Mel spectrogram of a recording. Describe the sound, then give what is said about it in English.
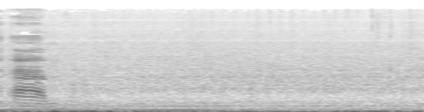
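A car drives on the road, heard from inside during a delivery run: a steady, loud low rumble that holds throughout. A brief voice sounds at the very start. “I am driving around doing some deliveries again today”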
